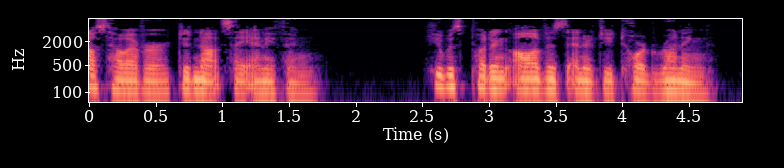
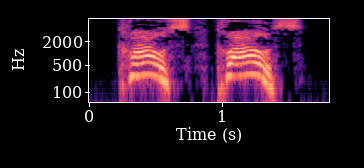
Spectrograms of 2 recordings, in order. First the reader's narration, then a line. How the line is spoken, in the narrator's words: Isadora cried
